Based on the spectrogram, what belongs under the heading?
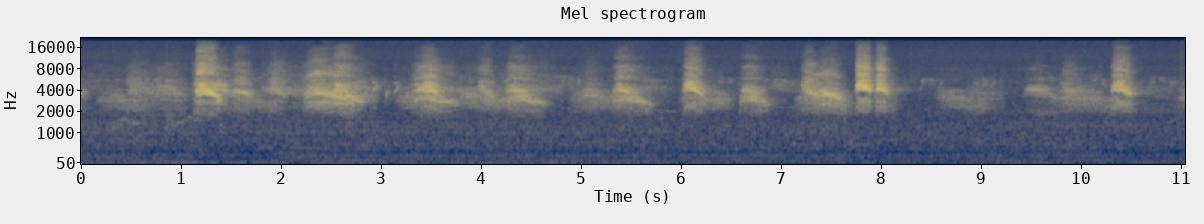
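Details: Adult common starlings and their fledglings crowd a garden feeder with suet blocks. Harsh, rasping screeches come in rapid uneven bursts, some overlapping, with short gaps of quiet in between.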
